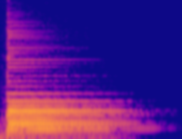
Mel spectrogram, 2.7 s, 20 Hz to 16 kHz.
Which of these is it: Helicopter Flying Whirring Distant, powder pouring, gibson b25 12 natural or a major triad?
a major triad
